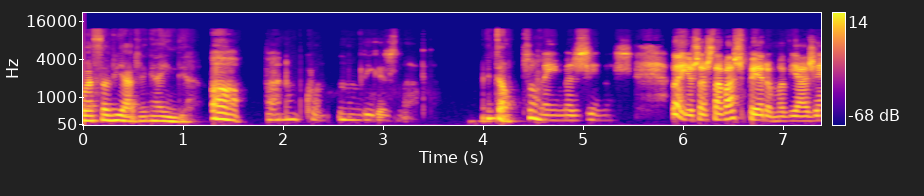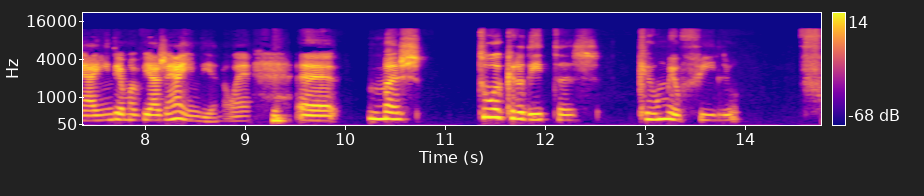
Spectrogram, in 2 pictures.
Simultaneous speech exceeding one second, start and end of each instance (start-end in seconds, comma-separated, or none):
none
